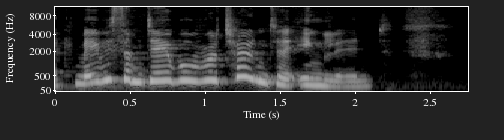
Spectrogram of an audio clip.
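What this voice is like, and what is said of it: Put-on British accent impression. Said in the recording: “That's my English Rolf Billy Zane ... Impression. ... A British accent. ... You did a better job.”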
